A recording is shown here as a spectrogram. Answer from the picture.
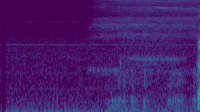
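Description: A person's faint breath drawn in between sentences, growing slowly louder over the second half just before speech resumes.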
